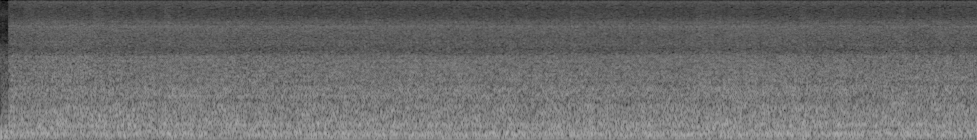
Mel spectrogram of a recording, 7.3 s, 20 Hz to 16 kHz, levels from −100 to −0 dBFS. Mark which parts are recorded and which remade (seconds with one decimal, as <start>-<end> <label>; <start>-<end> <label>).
0.0-1.0 recorded; 1.0-1.7 remade; 1.7-2.3 recorded; 2.3-5.9 remade; 5.9-7.3 recorded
